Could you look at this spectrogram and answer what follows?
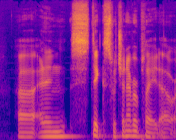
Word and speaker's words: Styx: Wars 2 and in sticks which I never played or I think that's how you pronounce it is because it's like the River Styx shards of darkness never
